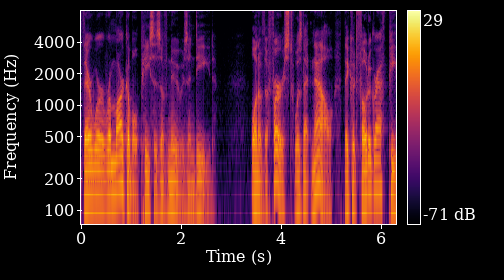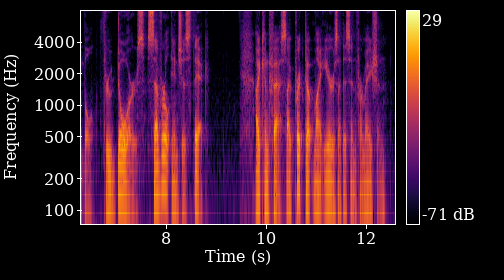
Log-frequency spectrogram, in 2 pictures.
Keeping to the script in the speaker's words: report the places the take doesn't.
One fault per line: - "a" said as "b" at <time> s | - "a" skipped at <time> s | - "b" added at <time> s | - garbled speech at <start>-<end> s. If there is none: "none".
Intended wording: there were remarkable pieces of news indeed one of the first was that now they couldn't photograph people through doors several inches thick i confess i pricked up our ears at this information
- "couldn't" said as "could" at 5.3 s
- "our" said as "my" at 10.9 s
